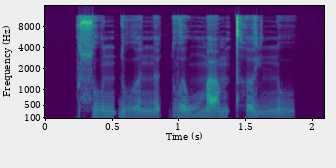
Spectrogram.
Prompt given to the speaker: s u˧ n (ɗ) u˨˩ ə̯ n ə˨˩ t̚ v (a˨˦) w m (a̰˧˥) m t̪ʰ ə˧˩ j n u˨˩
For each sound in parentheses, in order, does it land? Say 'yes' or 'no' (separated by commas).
yes, no, yes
